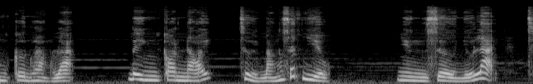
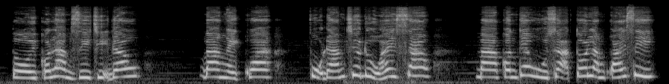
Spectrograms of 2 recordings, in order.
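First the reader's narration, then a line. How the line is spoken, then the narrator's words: Straining loud shout. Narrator (Vietnamese): Mình ráng gồng hết sức, miệng hét toáng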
